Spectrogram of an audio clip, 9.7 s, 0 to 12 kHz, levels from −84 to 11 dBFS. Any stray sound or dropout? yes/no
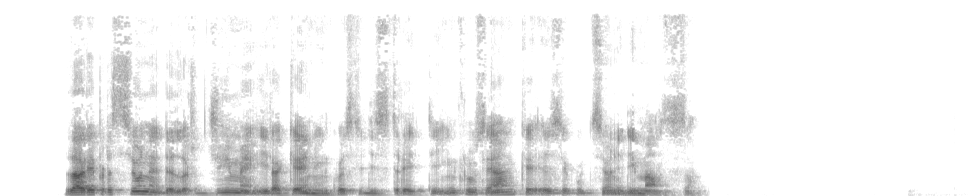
no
